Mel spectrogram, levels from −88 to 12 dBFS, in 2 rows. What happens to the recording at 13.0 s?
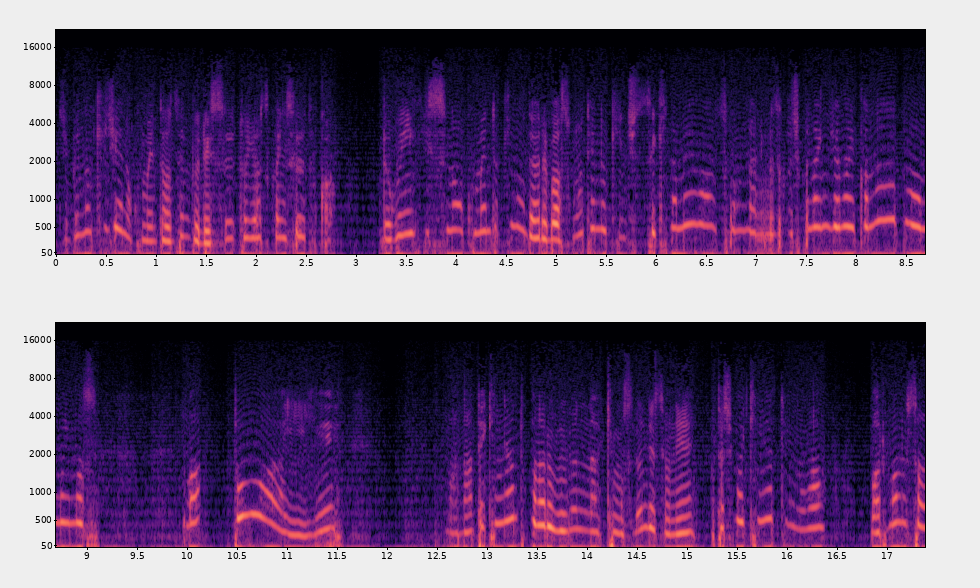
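Nothing goes wrong at 13.0 s; the audio plays through that moment intact, with no audible fault.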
